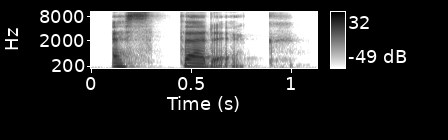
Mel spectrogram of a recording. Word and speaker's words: aesthetic: aesthetic Three syllables. The AE makes an E sound and the stress falls on the second syllable.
